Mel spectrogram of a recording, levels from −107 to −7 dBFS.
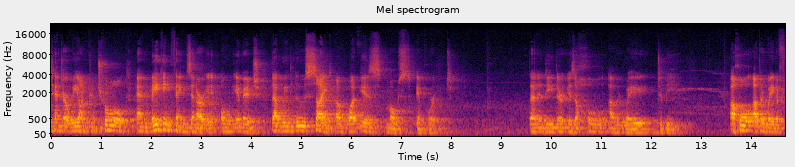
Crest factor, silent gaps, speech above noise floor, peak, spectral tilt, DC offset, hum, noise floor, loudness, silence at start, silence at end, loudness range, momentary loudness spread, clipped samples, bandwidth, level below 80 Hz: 20 dB; none; 29 dB; -10 dBFS; -6.5 dB/octave; under 0.1%; none; -58 dBFS; -29 LUFS; 0 s; 0 s; 7 LU; 12 LU; under 0.1%; 12.5 kHz; -58 dBFS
